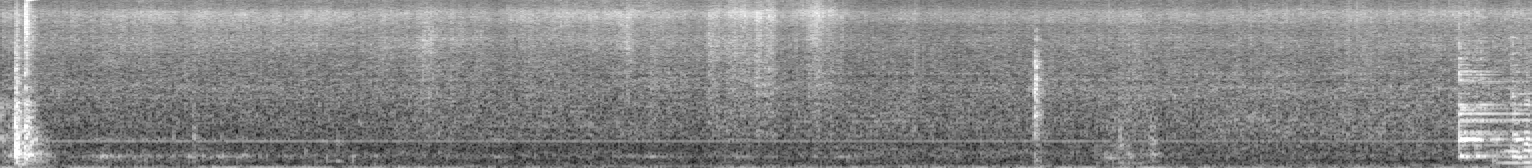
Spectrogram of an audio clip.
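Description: Maple butter melting on hot charcoal laid over pineapple, a steady soft sizzle and hiss throughout with occasional faint crackles and a clunk near the end.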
